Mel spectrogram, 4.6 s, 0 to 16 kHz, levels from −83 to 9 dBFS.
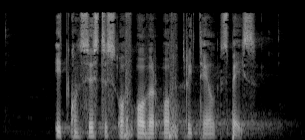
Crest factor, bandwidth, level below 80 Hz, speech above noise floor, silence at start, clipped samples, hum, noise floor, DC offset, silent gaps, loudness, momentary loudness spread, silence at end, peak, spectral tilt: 24 dB; 12 kHz; -52 dBFS; 51 dB; 0.85 s; under 0.1%; none; -74 dBFS; under 0.1%; none; -22 LUFS; 10 LU; 0.75 s; -2 dBFS; -2.5 dB/octave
